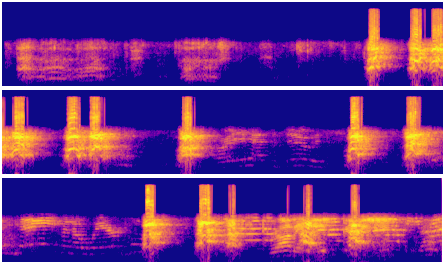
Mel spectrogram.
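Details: Loud dog barking in harsh, clipped barks, some in fast doubles and triples, mixed with growly whines and sharp clicks or knocks, with quieter gaps between bursts.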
